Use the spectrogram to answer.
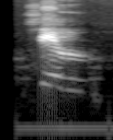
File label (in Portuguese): "gelo", portugues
